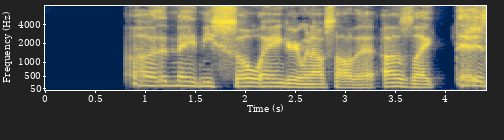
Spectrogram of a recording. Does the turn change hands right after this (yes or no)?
no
